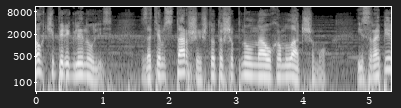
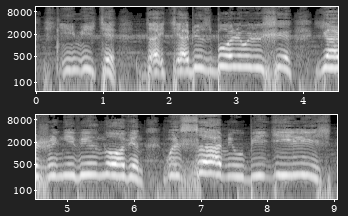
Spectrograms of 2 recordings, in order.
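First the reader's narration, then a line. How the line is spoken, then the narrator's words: Mumbling through broken mouth. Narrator (Russian): Прошамкал он разбитым ртом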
